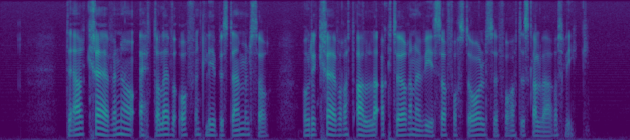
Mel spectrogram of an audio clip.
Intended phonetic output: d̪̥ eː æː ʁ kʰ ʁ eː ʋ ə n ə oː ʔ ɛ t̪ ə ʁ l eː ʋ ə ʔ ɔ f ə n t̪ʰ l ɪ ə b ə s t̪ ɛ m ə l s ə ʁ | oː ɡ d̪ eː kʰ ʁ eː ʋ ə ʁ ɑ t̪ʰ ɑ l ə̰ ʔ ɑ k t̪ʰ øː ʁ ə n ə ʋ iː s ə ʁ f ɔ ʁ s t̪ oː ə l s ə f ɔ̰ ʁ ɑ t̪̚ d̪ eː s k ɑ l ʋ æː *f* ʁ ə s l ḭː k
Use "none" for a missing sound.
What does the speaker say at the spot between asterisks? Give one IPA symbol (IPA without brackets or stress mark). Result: none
